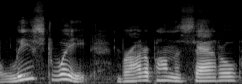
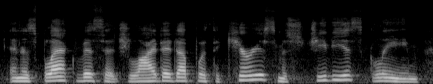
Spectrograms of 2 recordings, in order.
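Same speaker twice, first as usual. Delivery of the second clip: usual speaking voice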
